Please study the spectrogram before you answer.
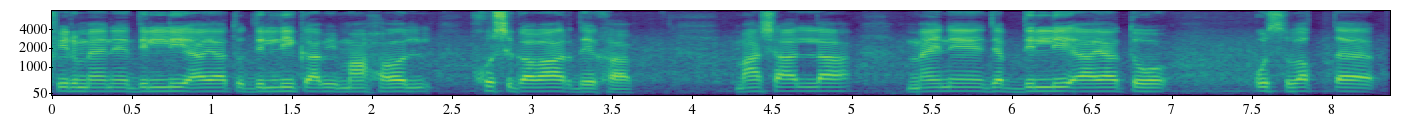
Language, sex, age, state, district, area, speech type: Urdu, male, 18-30, Delhi, South Delhi, urban, spontaneous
